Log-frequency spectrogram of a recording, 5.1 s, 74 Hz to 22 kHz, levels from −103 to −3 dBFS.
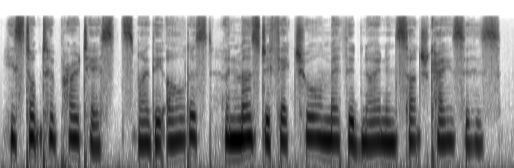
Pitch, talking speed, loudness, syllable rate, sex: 190 Hz, 175 wpm, -17 LUFS, 4.6 syllables/s, female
